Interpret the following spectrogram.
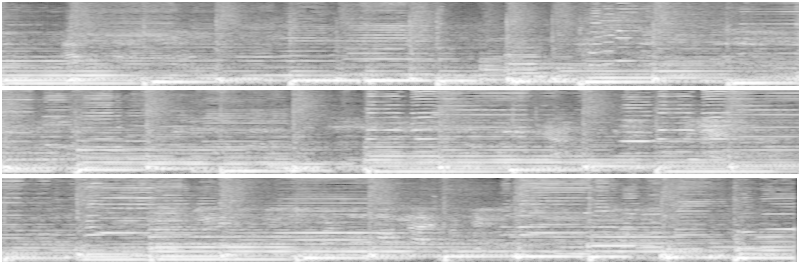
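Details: Bluesy harmonica melody over strummed guitar and a steady low beat, playing loudly throughout with no animal voice.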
